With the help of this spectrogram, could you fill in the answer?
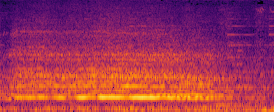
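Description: vehicle, train passing with horn

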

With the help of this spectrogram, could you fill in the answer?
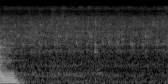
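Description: food or drink, chicken frying

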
